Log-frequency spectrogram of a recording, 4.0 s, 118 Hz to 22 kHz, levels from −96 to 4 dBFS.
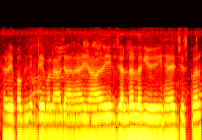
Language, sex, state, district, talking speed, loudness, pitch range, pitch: Hindi, male, Chandigarh, Chandigarh, 205 wpm, -16 LUFS, 135-140 Hz, 140 Hz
